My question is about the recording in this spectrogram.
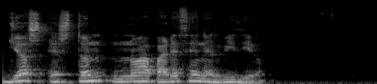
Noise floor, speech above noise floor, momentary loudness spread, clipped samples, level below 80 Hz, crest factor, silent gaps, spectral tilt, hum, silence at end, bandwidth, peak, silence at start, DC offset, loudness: -61 dBFS; 34 dB; 5 LU; under 0.1%; -52 dBFS; 16 dB; none; -5 dB/octave; none; 1.15 s; 15.5 kHz; -12 dBFS; 0 s; under 0.1%; -28 LUFS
